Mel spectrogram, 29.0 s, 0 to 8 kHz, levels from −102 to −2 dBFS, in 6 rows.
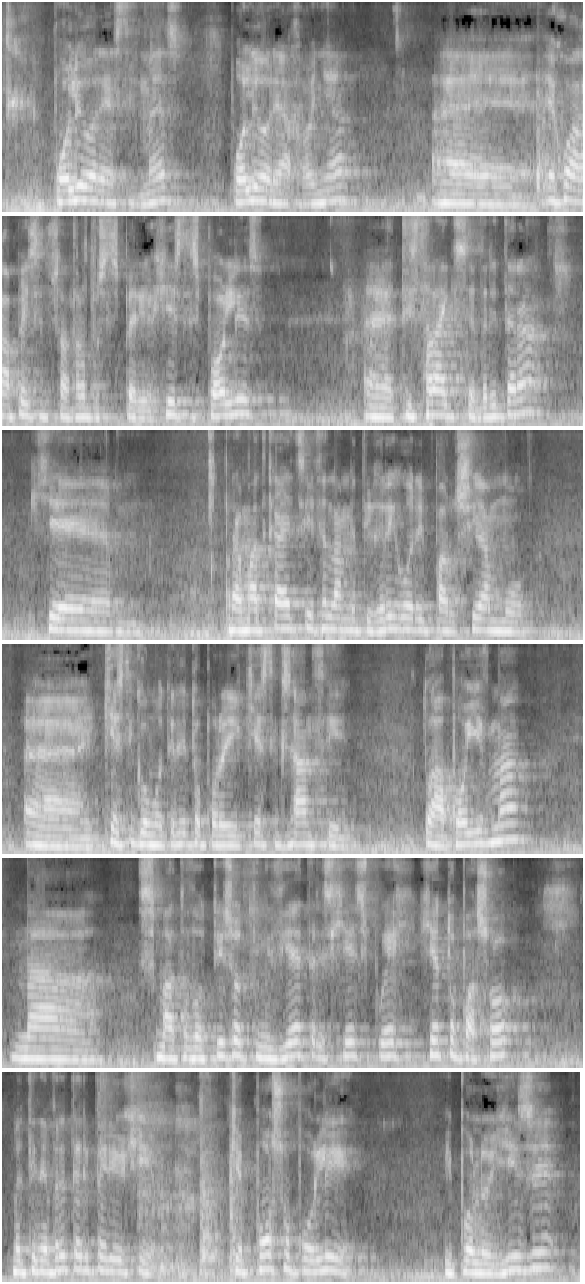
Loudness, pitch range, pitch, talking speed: -14 LUFS, 140-175 Hz, 155 Hz, 120 wpm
